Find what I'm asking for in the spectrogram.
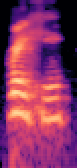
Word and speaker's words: Reiki: Am I saying that right? Reiki, Reiki? – Reiki. – Reiki, Reiki, that's what it is.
